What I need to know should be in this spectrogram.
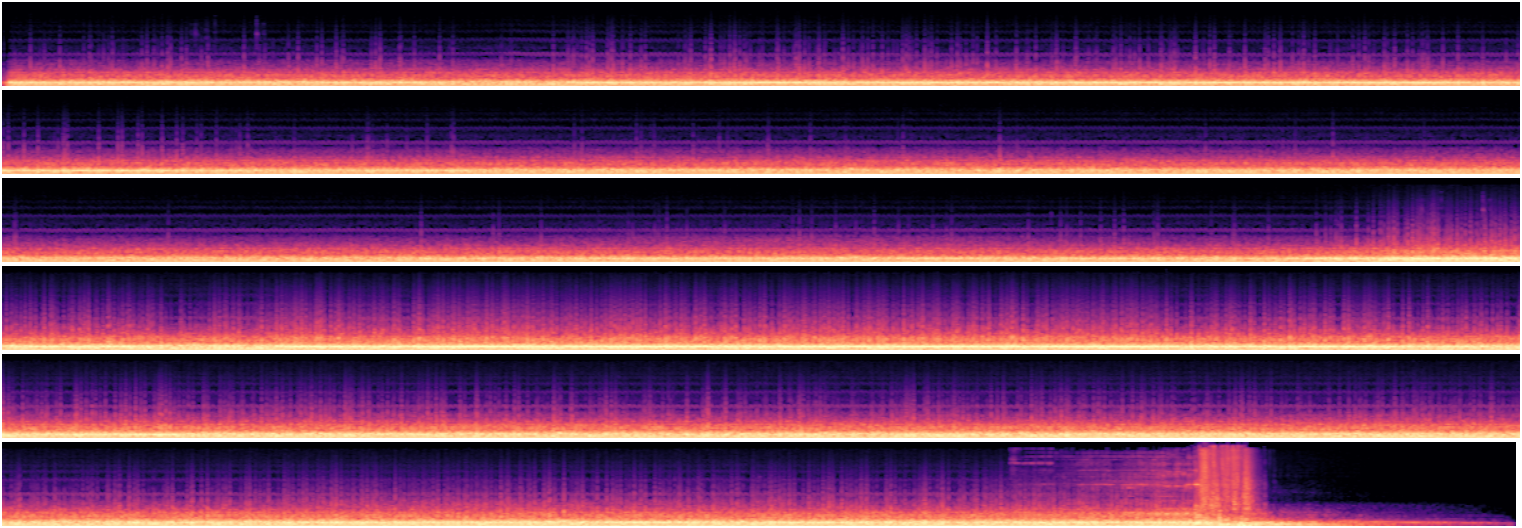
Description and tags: a generator failing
